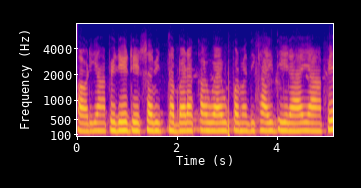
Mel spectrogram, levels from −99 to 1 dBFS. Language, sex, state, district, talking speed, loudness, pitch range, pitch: Hindi, female, Uttar Pradesh, Jyotiba Phule Nagar, 235 wpm, -14 LUFS, 205-220 Hz, 210 Hz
